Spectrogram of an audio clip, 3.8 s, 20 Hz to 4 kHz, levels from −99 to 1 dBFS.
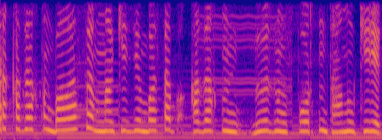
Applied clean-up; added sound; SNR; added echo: none; Keyboard (musical); 17 dB; none.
